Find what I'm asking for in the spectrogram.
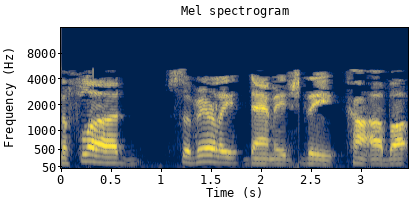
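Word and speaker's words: Kaaba: And therefore, they made an enclosure that was called Ka'aba, K-A-A-B-A-H. In the Semitic languages, almost all the time, every syllable is pronounced. So this is not Ka'aba, but two syllables, Ka'aba, three syllables, right?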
